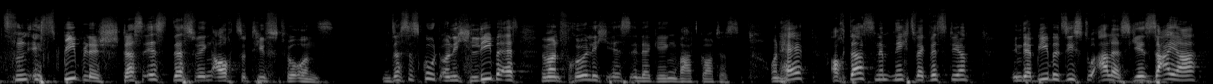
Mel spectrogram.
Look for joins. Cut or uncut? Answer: uncut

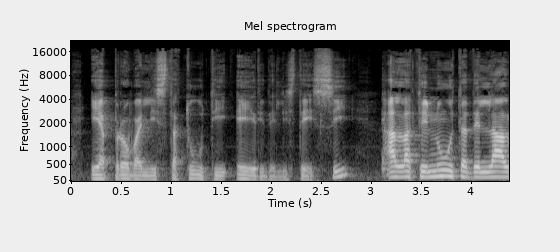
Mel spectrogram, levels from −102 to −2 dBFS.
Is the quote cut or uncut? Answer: cut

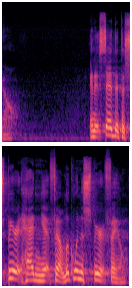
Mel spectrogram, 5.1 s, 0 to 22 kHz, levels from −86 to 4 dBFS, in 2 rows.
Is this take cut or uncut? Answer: uncut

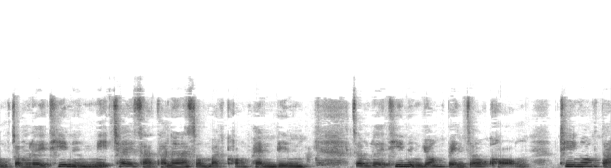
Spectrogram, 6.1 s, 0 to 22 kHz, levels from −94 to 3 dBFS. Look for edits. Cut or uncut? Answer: uncut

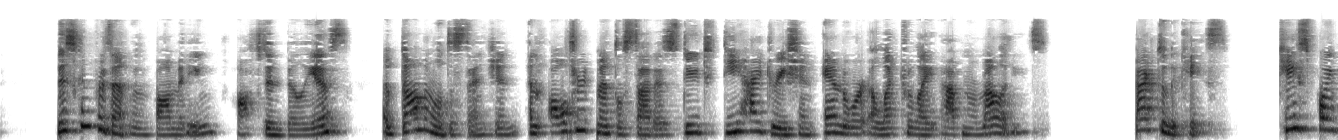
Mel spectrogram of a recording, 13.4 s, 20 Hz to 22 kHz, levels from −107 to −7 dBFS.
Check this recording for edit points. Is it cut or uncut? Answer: uncut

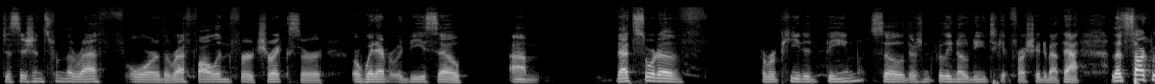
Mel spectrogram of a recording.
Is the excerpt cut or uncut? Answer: uncut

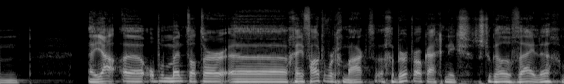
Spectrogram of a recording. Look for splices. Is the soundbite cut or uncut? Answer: uncut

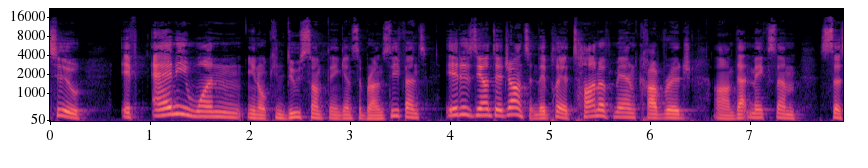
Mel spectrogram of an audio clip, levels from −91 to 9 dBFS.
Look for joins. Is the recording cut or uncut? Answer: uncut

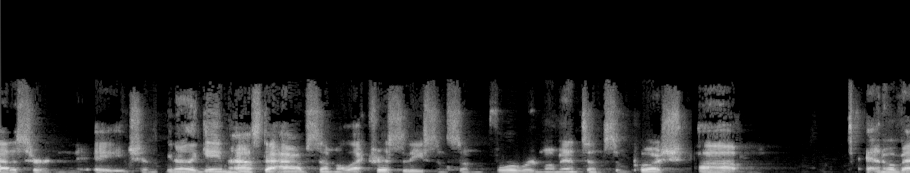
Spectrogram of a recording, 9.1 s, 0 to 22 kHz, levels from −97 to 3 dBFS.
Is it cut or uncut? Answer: cut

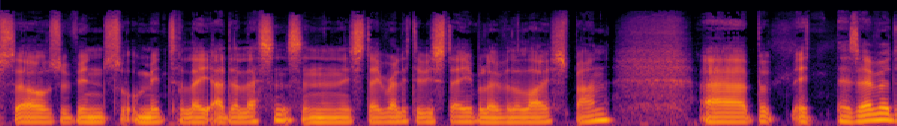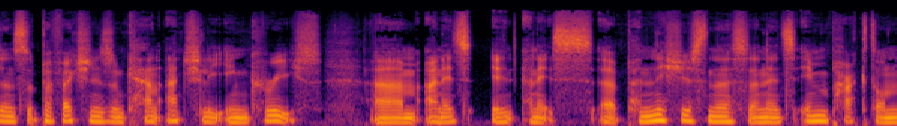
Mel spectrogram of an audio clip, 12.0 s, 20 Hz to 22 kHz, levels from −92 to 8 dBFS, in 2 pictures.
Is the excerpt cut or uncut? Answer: uncut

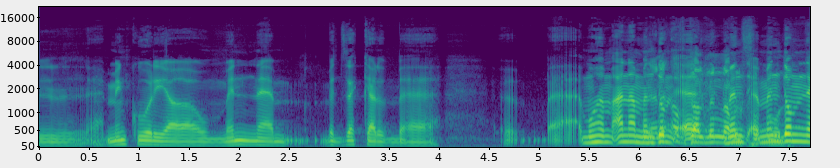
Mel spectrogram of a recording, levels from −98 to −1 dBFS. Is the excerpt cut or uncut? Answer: uncut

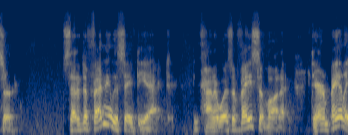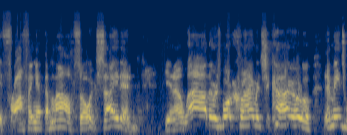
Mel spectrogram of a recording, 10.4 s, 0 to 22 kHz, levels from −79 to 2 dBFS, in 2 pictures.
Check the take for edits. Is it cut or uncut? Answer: cut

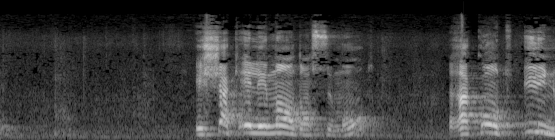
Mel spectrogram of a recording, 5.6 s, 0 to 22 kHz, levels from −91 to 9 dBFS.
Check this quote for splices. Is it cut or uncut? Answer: uncut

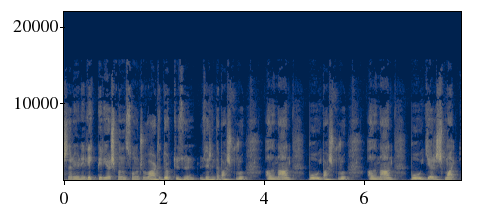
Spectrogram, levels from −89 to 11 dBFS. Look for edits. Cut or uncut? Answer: cut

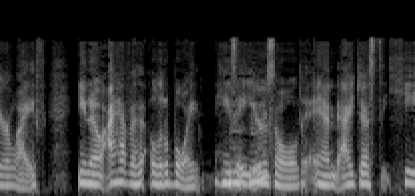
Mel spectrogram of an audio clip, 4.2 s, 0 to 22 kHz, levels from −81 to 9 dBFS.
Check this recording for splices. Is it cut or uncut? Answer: uncut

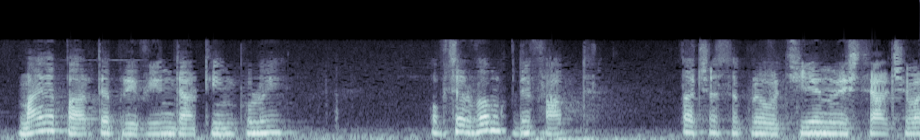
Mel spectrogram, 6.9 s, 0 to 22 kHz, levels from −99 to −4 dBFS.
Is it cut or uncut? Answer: cut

